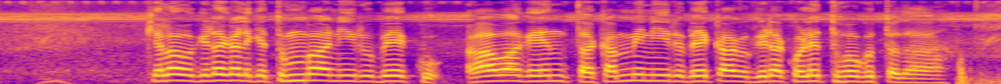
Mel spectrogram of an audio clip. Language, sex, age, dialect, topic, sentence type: Kannada, male, 18-24, Coastal/Dakshin, agriculture, question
